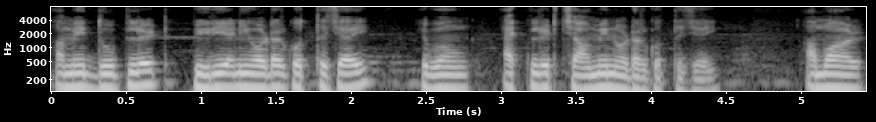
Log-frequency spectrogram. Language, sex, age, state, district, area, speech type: Bengali, male, 18-30, West Bengal, South 24 Parganas, rural, spontaneous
